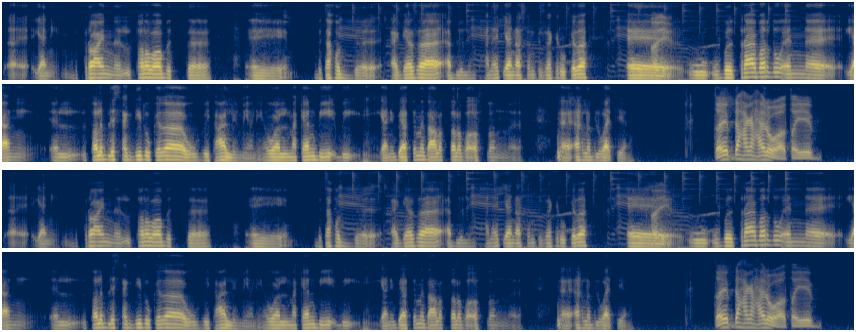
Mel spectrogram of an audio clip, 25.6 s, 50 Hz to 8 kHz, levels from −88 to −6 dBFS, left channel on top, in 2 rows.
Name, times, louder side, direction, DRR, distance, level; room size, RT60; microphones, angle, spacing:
voice 1, 0.1-0.8 1.2-3.1 3.7-4.3 4.7-8.8 9.4-13.1 13.5-20.6 21.1-22.2, left 5 dB, 40° left, 0.3 m, -24 dB
Human voice / Scissors, 4.8-8.6 8.9-11.9, right 2 dB, 10° right, 7.0 m, -46 dB
voice 2, 9.7-10.0 23.5-25.1, left 3 dB, 70° left, 1.6 m, -25 dB
head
